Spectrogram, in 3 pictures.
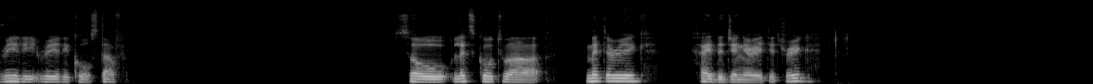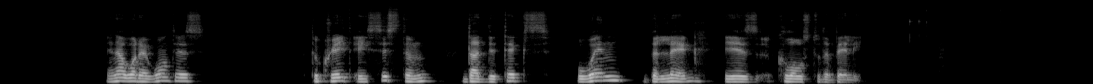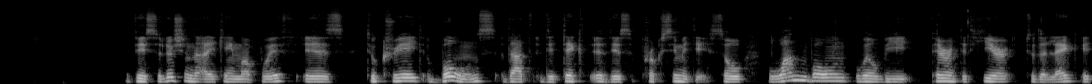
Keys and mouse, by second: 1.4 q, 1.5 click, 1.9 click, 2.1 click, 2.6 KP_1, 3.2 click, 8.3 KP_3, 9.0 shift+middle drag, 9.9 click, 10.8 click, 11.1 click, 12.9 click, 17.4-20.0 drag, 20.3 KP_3, 20.3 z, 20.9 drag, 21.3-22.1 drag, 22.2 shift+middle drag, 29.5 d, 30.0 d, 30.1 d, 30.8-31.7 d, 31.0 click.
